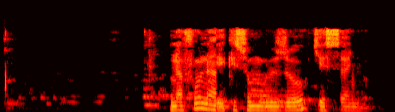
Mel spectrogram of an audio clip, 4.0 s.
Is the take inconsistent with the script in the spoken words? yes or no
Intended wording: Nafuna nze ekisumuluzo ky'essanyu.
yes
